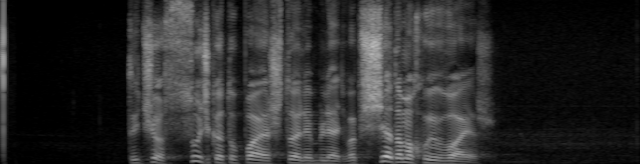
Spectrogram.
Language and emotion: Russian, angry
